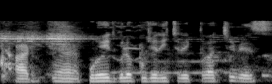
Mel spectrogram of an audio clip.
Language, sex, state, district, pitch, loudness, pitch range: Bengali, male, West Bengal, Paschim Medinipur, 145 Hz, -16 LUFS, 140-155 Hz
